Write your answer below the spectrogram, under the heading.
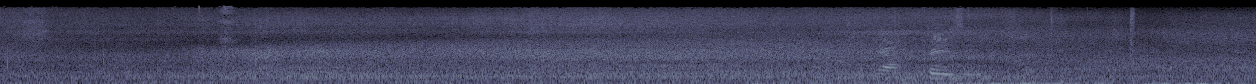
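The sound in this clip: Ocean waves wash onto the shore at sunset in a continuous, even rush of surf mixed with wind noise, with no distinct breaks, holding a fairly steady low level throughout.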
